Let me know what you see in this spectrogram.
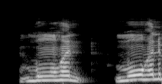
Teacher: अगर आप मोहन को आवाज लगाओगे तो आप मो को ही खींचोगे, ह और न को नहीं खींचोगे।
